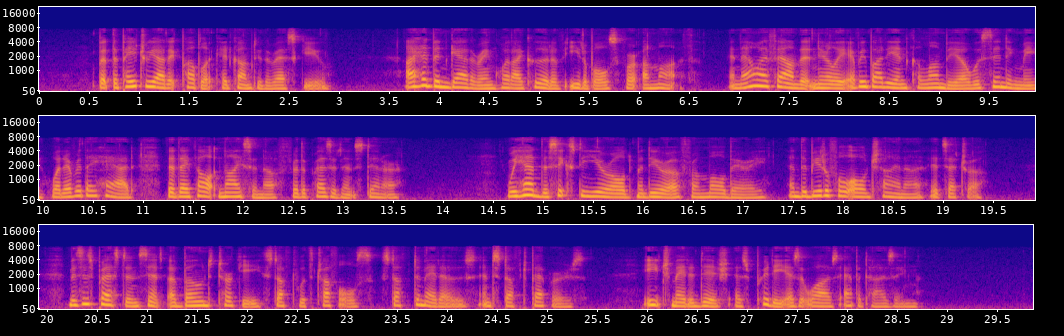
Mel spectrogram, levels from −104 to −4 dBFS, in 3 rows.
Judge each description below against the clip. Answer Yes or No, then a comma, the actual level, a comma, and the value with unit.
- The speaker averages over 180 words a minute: No, average, 170 wpm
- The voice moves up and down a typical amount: Yes, average, 4.5 semitones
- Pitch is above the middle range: No, medium, 180 Hz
